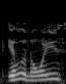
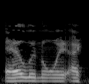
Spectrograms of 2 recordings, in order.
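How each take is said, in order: First: The final s sound is pronounced. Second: The final s sound is silent. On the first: The speaker calls it wrong. "You're just adding on an extra S that doesn't need to be there" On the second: The speaker calls it right. "fine. I understand that's just a regional dialect type of deal"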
